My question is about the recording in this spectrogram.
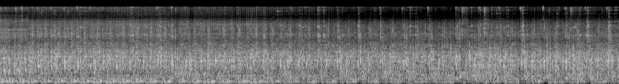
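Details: Tiger 24 (D24) single-cylinder diesel with radiator fan and electric start, copper radiator: loud, even rapid chugging at steady beat, no knocks or misses; normal idle.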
